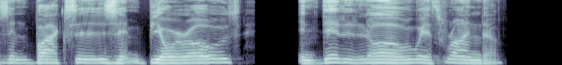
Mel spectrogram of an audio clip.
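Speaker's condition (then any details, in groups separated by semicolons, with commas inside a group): Parkinson's disease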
